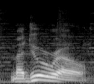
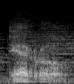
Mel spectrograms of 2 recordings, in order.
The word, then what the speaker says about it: Maduro: Maduro. I'm thinking, is it like a rolled R? Like Maduro? I'm sure it is.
